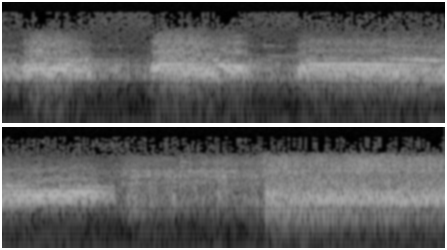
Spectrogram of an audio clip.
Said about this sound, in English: The alert eye of the engineer caught a peculiar gleam on the rail ahead. A piercing shriek from the engine whistle split the air.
